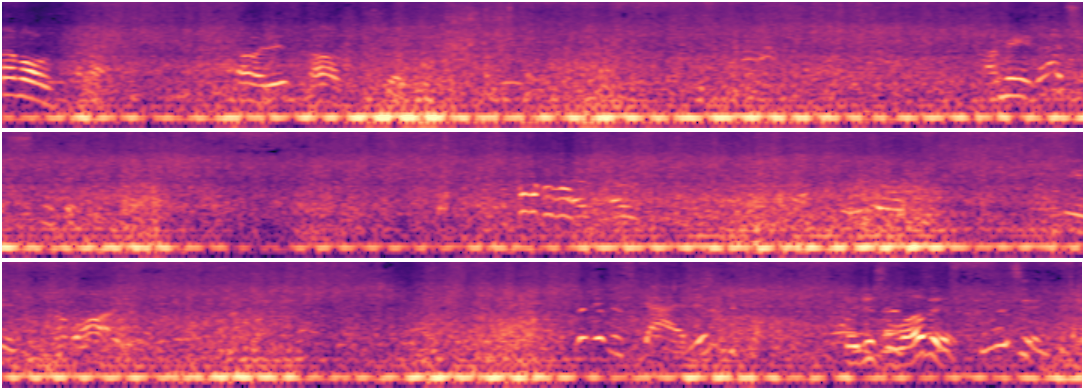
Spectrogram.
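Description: Dolphins splash as they break the surface.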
